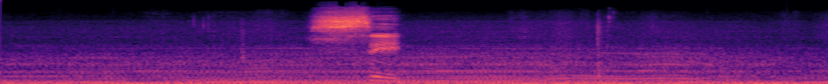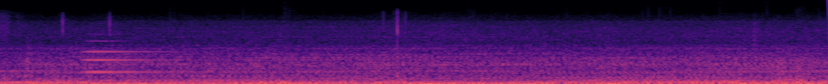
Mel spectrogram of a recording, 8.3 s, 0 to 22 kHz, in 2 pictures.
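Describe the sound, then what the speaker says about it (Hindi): A Kia Syros with a 1.0 turbo petrol engine and manual gearbox pulls away hard in first gear with wheel spin, its engine roaring steadily near the microphone. A person talks over it. "स्टार्ट करते हैं इसके एक पिकअप से। सो फर्स्ट गियर डाला, 1 2 3, व्हील स्पिन"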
